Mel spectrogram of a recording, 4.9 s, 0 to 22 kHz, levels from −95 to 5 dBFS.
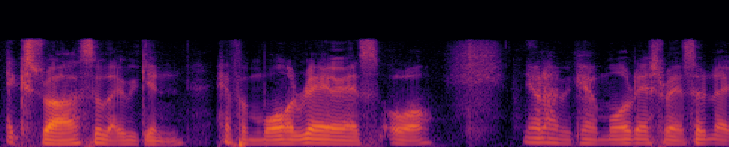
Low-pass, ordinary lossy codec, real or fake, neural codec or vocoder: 7.2 kHz; none; fake; codec, 16 kHz in and 24 kHz out, 0.8 kbps, FocalCodec, streaming, 65536 codes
